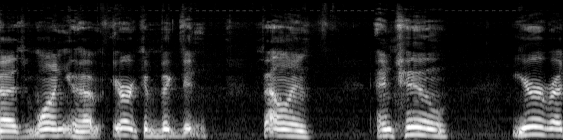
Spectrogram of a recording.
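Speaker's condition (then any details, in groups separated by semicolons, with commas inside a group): Cerebral palsy; voice sound affected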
